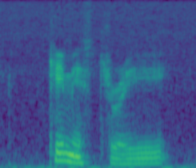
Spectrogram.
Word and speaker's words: chemistry: example chemistry school psychology and architects I repeat chemistry school psychology and architects we don't say chemistry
